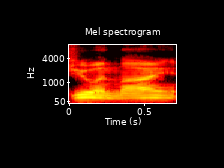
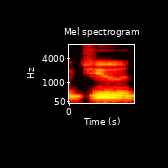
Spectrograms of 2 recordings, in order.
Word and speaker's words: Zhou Enlai: His name is Zhou Enlai, and just to say something again about pronunciation, is Chinese doesn't translate exactly or even close to very well into English.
